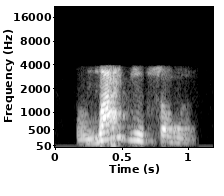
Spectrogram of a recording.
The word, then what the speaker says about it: Wagson: Como se pronuncia o seu nome? – Vagson. – Wagson.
